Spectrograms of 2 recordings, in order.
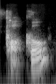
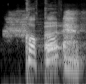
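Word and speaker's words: Cochl: yeah, actually, our company name pronounced as Koku. Koku.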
